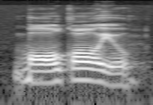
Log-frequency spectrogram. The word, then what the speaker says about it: 먹어요: This 그, 기억, gets pronounced because this iung, zero, doesn't have any sound and just carries the previous sound. So it becomes 먹어요.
